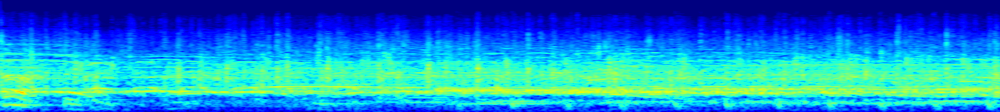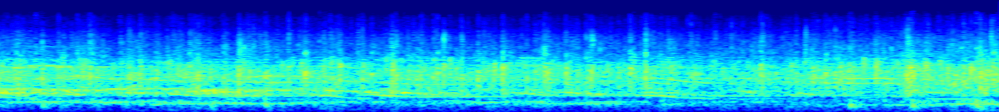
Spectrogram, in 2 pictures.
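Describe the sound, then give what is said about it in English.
A large crowd at a church chants the surname "Boone" to honour a church member, drawn out so it sounds like sustained booing, mixed with loud, continuous applause and cheering for the whole stretch. “They're saying is Boone. They're not booing him.”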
